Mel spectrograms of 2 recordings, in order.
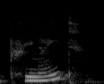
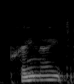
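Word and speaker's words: prehnite: how it's pronounced uh it's p-r-e-h-n-i-t pray night pre-night it says it helps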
